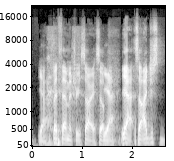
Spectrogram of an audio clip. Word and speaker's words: bathymetry: Cause I didn't read this bathymetry, that's how you pronounce it. It's like bathymetry, like beat with bathymetry.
